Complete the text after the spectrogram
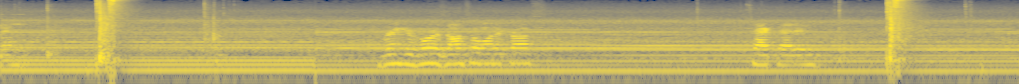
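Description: A nail gun fires with a sharp, loud snap.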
